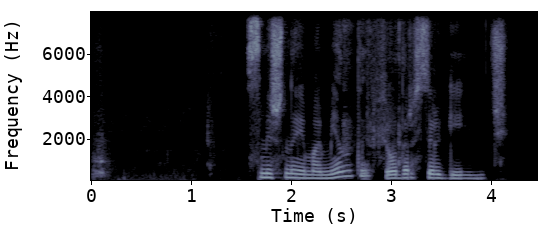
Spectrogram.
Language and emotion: Russian, neutral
